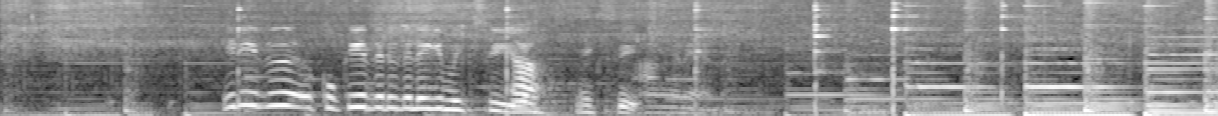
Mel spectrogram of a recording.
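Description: Chicken pieces and tomato sizzling in hot oil in a small frying pan as they are tipped in and stirred. Background music with a steady beat comes in about four seconds in.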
